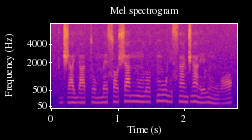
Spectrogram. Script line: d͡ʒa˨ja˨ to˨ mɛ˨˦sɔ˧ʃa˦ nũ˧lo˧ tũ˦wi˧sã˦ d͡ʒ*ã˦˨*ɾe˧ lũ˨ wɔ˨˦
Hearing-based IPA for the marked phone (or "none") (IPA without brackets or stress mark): ã˦˨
